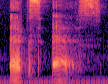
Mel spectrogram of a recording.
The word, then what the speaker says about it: XS: as much access stuff, XS. That's actually how they say it in the game. Capital X, capital S stuff. Excess stuff.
